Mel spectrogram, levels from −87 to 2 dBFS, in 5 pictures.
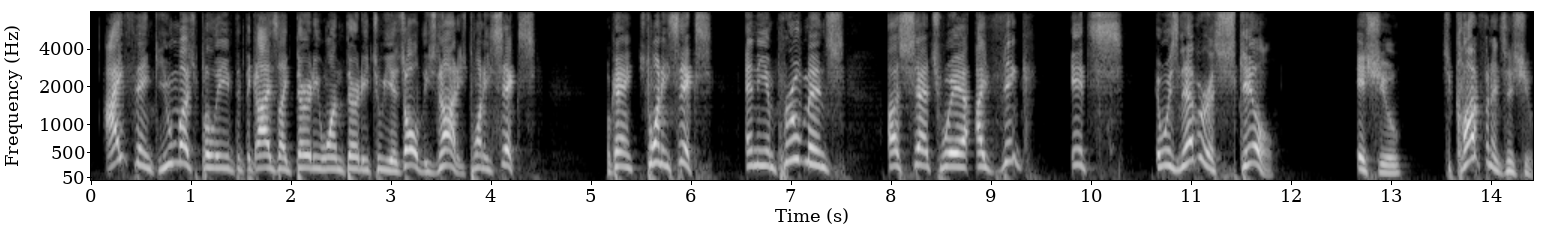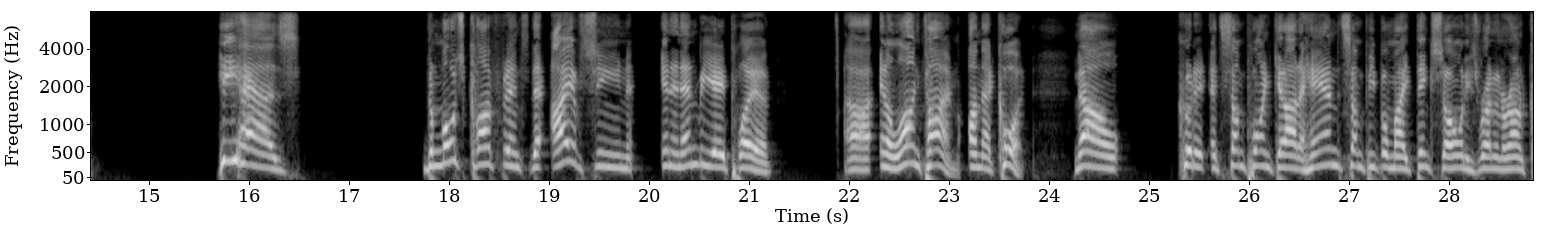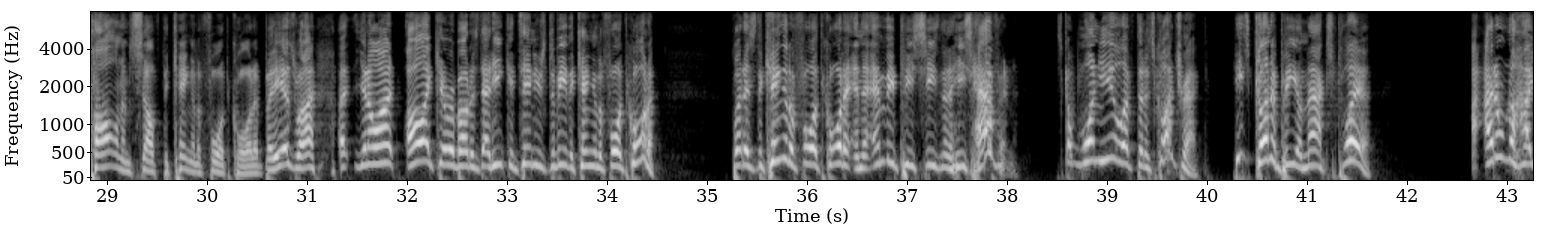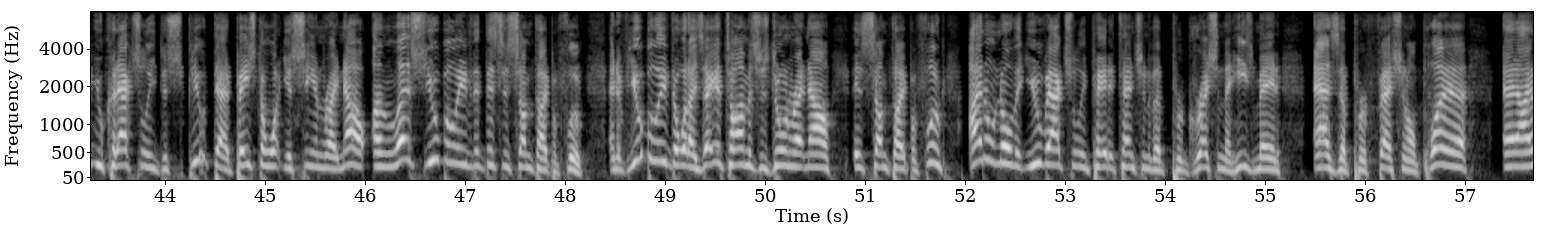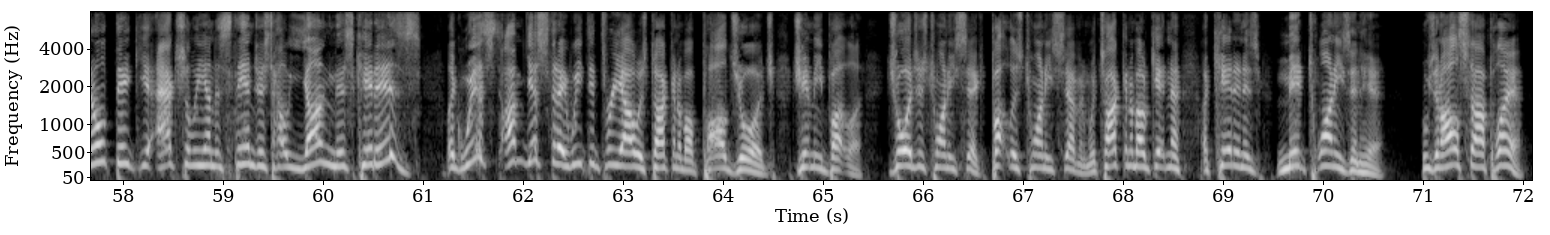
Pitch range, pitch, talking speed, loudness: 210-275 Hz, 245 Hz, 210 wpm, -19 LUFS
